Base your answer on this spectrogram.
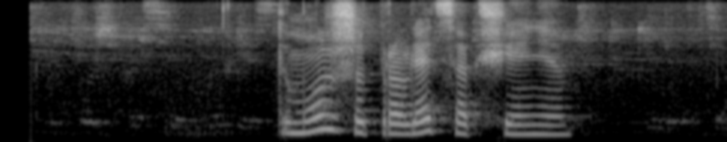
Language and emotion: Russian, neutral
